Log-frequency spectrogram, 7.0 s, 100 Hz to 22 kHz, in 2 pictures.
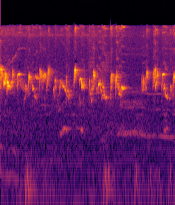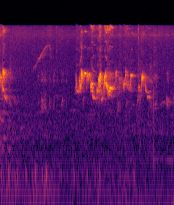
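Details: Red-whiskered bulbul used as a decoy in bird trapping, dated 11 November 2018: rich warbled phrases of short rising and falling notes in quick bursts, a pause, then another burst, with faint low voices beneath.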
